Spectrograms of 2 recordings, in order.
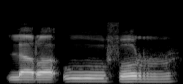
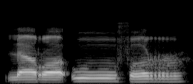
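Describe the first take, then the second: Both takes have the same delivery.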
